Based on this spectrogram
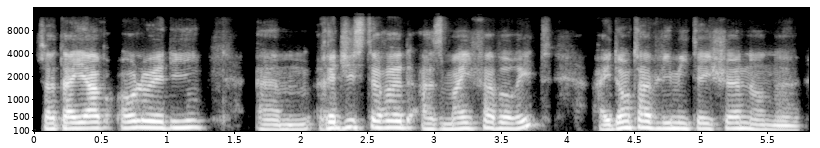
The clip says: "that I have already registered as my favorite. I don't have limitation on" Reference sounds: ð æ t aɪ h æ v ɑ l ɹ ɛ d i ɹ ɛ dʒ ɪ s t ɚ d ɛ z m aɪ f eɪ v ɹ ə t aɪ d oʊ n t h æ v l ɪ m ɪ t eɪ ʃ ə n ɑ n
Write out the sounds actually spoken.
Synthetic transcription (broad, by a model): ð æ t aɪ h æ v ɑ l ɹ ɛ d i ɹ ɛ dʒ ɪ s t ɚ d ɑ z m aɪ f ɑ v ɹ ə t aɪ d oʊ n t h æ v l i m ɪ t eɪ ʃ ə n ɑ n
